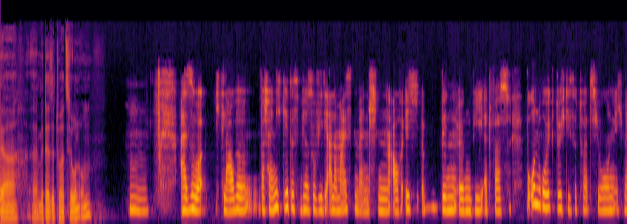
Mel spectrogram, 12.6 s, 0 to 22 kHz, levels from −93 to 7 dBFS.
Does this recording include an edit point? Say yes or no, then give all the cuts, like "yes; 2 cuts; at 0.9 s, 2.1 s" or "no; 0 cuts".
no; 0 cuts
